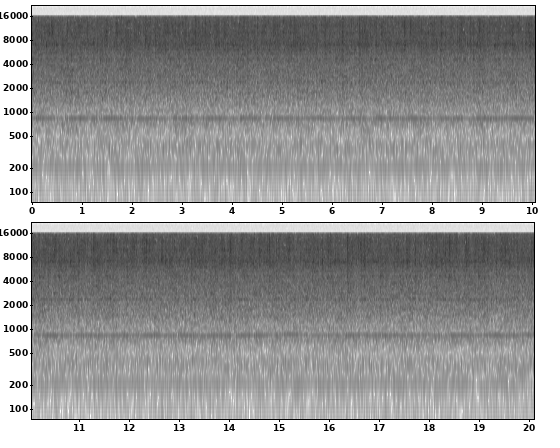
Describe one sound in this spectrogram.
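A bike trainer whirs steadily.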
